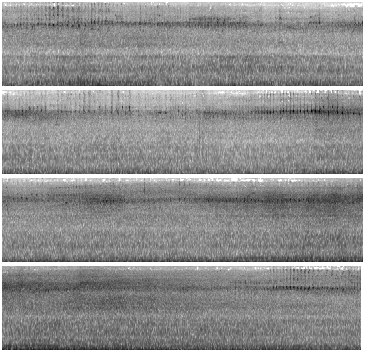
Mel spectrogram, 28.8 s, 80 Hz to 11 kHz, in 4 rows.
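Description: Distant rumble of an EP1M electric locomotive hauling a passenger train, growing into a steady low drone about halfway through. A high wavering chirr runs in the background.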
